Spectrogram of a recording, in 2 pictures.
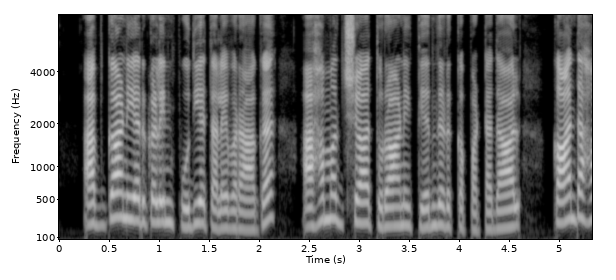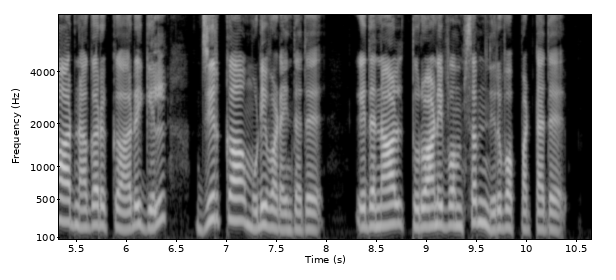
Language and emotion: Tamil, neutral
